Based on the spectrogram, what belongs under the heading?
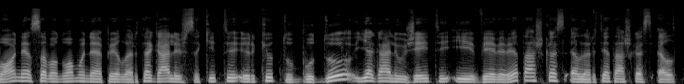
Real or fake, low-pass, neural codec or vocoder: fake; 14.4 kHz; vocoder, 44.1 kHz, 128 mel bands every 256 samples, BigVGAN v2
